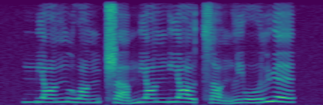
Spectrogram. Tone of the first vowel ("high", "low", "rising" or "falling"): rising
